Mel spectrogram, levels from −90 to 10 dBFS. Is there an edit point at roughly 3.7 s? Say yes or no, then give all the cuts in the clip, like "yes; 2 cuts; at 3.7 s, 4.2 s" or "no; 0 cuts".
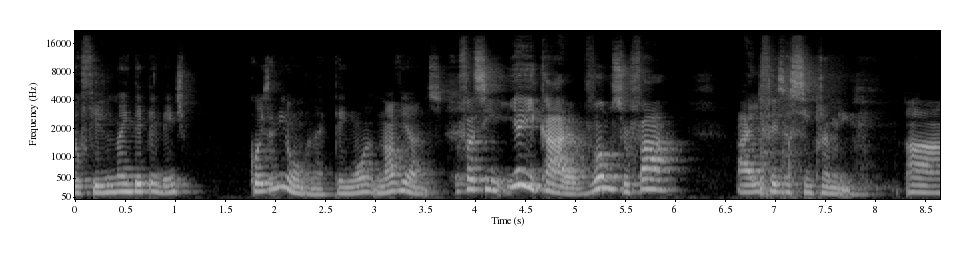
yes; 1 cut; at 3.7 s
